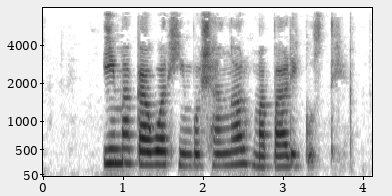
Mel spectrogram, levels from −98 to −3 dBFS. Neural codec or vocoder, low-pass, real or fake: none; 7.2 kHz; real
